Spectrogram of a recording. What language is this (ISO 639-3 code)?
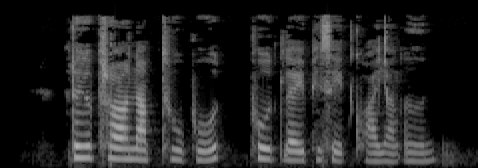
tha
